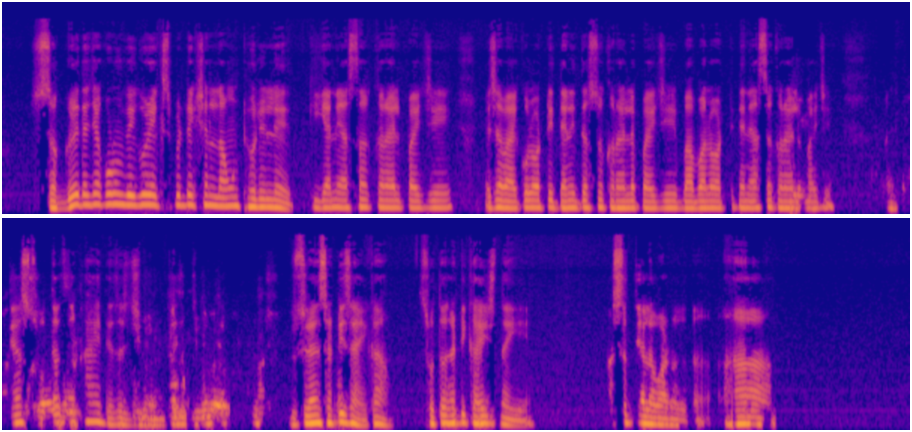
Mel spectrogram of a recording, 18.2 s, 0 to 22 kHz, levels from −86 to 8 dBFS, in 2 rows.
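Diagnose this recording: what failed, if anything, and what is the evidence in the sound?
In call processing, the echo canceller likely failed to subtract the loudspeaker signal fully, so the other side's voice leaks through at 7.93–8.04, 8.99–9.87, 10.37–11.72 and 12.41–12.45 s. It ranges from faint scraps to a second voice almost as loud as the main talker around 11 s.

The same echo canceller likely misjudged double talk, treating the talker as echo and ducking everything, so speech is suppressed in double talk at 7.95–8.06 s (a slight dip), 8.82–9.92 s (deeper), and 10.75–11.95 s (a deep drop of around 25 dB), each coinciding with the leak.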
